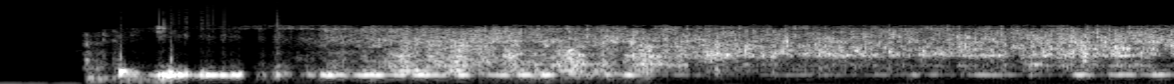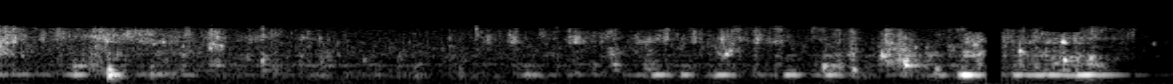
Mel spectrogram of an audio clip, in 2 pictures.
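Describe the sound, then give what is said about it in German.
A toilet flushes: after a sharp click at the start, a loud rush of water roars for about four seconds, then settles into a quieter gurgling trickle of the refill that continues to the end. “Ja, muss ich kurz abspülen. Moment.”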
